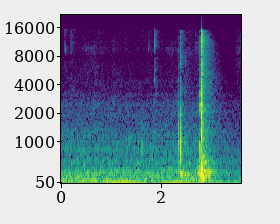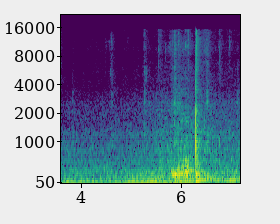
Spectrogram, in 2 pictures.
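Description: Someone eating by hand from a plastic food container, over a steady low hum. Two pairs of sharp clicks stand out: one a little under three seconds in, which is the loudest, and another about six seconds in.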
